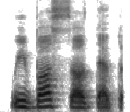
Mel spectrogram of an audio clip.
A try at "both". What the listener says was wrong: we both saw 하면은 버처럼 또 느껴지기도 해요. We both saw 해서 both는 생각보다 진짜 발음하기 어려운데 요 th 부분에서 혀를 또 살짝 내밀어서 바람 소리가 좀 느껴져야 돼요. We both saw 이렇게요.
